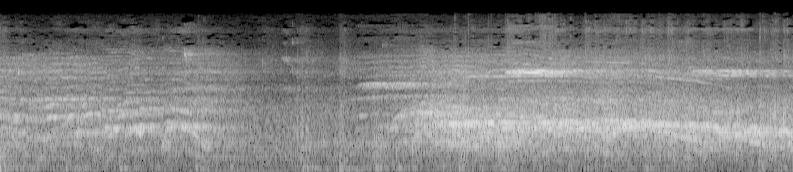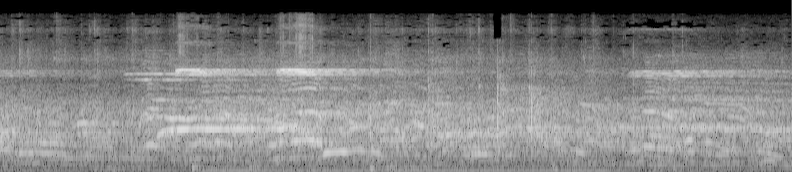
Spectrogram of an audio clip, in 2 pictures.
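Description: A volleyball is struck with sharp thumps.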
